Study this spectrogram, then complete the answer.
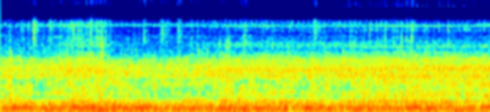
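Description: Steady engine drone and road roar fill the cabin of a Nissan Elgrand semi-electronic van driving along a road, loud and constant throughout, with no talking over it.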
